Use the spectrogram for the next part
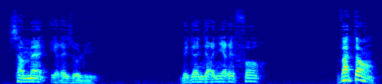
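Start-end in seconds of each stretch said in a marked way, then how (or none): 4.5-5.0 loud, high, commanding cry; high, forceful dismissal; cried out. A narrator's reading. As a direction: cry it out sharply to send someone away. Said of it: "lui cria-t-il".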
